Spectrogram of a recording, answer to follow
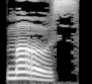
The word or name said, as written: mows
